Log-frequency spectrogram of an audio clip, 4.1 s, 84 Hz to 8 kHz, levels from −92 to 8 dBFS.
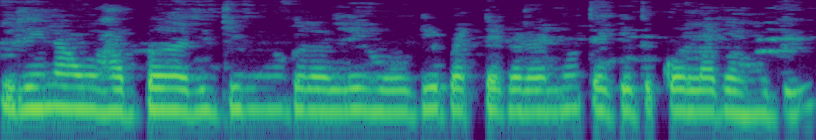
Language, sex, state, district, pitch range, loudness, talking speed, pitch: Kannada, female, Karnataka, Dharwad, 215-230 Hz, -19 LUFS, 105 wpm, 220 Hz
